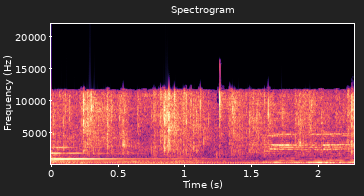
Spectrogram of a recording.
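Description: Piano accompaniment of a song playing soft, sustained chords in a pause between sung phrases, with a held note fading out in the first half-second.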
